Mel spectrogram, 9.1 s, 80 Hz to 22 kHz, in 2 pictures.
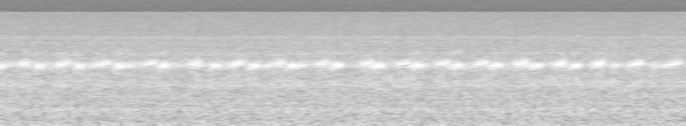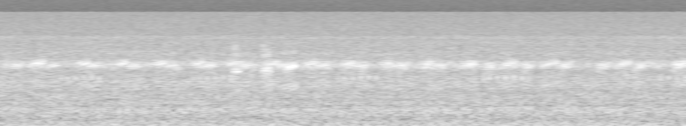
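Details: Evening frog chorus shortly after rice planting on 30 May 2021, countryside farm; an unbroken, even rattle of high croaks runs throughout over a soft low background rumble.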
